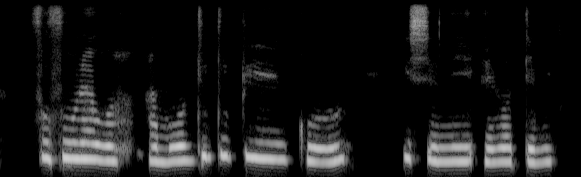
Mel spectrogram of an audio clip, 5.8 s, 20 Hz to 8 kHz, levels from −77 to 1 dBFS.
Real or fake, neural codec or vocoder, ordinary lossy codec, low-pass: fake; codec, 32 kHz, 1.9 kbps, SNAC; none; 7.2 kHz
